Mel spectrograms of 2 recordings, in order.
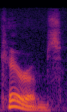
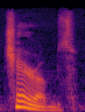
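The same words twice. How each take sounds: First: The word begins with a hard K sound. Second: The word begins with a soft CH sound. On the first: The speaker calls it right. "the CH is the hard K sound" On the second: The speaker calls it wrong. "sometimes mispronounced as cherubs"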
